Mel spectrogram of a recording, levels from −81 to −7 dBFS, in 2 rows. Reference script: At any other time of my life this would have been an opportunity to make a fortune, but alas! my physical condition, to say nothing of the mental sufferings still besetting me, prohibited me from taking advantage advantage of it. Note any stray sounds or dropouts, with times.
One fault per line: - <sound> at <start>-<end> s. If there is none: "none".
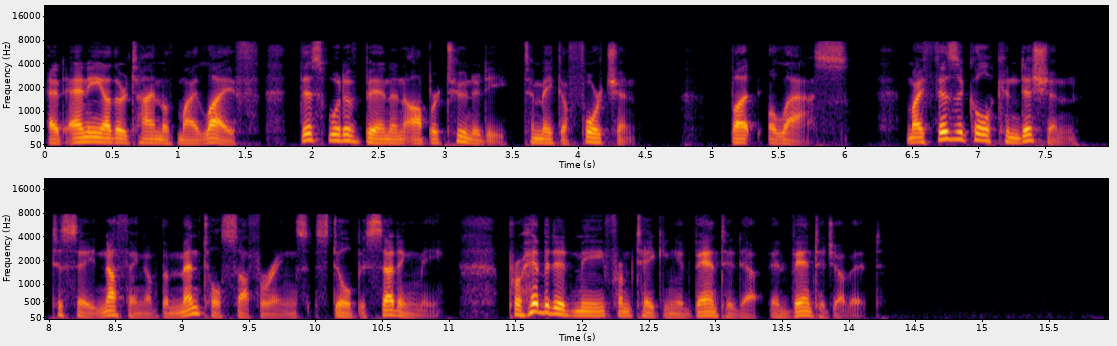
none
